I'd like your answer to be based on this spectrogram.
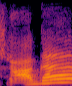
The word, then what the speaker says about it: chaga: And shaga. – Am I saying that right? Yeah. C H A G A mm-hmm.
